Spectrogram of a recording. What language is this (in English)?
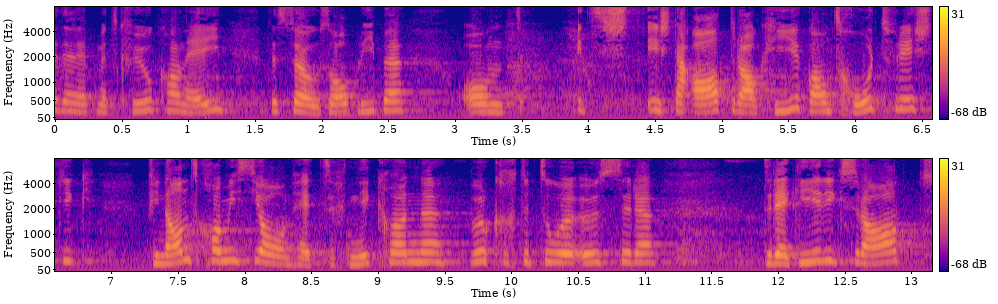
Swiss German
